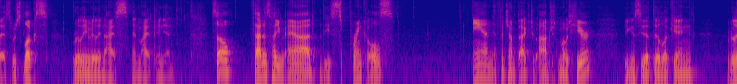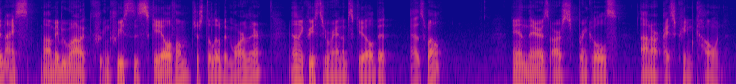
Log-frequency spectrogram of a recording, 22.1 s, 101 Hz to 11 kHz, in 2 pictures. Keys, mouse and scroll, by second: 1.6-3.6 middle drag, 3.6-4.2 drag, 4.2-4.9 middle drag, 4.9-5.4 drag, 5.4-6.0 middle drag, 6.0-8.2 drag, 8.2 scroll down 3, 8.3-11.3 middle drag, 11.4 middle click, 11.6-12.5 scroll up 2, 12.5-14.0 scroll down 10, 14.0-18.6 drag, 18.6 scroll down 2, 18.8-22.1 middle drag.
